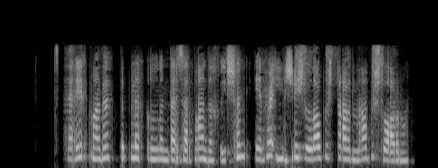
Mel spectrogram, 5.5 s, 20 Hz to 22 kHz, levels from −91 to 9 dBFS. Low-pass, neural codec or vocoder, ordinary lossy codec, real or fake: 7.2 kHz; codec, 16 kHz, 1 kbps, X-Codec, HuBERT features, trained on balanced general audio; AAC, 32 kbps; fake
